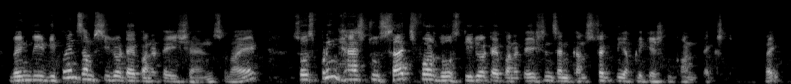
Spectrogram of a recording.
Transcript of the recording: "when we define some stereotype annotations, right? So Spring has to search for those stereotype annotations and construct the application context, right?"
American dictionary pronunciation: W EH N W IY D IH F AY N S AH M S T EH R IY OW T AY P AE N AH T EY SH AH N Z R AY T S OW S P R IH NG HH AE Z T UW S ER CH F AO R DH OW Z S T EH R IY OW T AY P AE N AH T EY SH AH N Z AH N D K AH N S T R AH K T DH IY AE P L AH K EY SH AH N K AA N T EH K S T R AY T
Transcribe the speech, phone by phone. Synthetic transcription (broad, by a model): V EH N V IY D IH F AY N S AH M S T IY R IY OW T AY P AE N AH T EY SH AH N S R AY T S OW S P R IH NG HH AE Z T UW S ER CH F AO R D OW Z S T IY R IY OW T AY P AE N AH T EY SH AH N S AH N D K AH N S T R AH K T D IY AE P L AH K EY SH AH N K AA N T EH K S T R AY T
